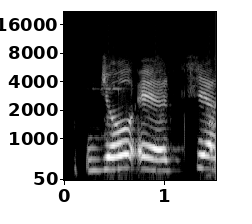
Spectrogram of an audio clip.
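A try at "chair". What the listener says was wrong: আরে জ না চ, তুমি শুনতেছো কম কেন আজকে? চ এয়ার চেয়ার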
